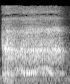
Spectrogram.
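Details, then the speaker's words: Adult snoring more pronounced than gentle snoring, as if not getting all the air in: imitated harsh, strained snore with forceful noisy inhalation, in a discussion of sleep apnea; snoring with restricted airflow. "some people snore more pronounced and you can feel like when they're snoring they're not getting all the air in it's"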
